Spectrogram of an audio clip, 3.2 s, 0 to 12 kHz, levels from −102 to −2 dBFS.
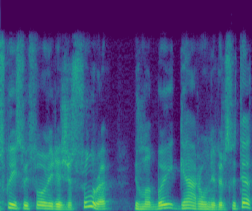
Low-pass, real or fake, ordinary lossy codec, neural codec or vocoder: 9.9 kHz; fake; Opus, 64 kbps; autoencoder, 22.05 kHz, a latent of 192 numbers a frame, VITS, trained on one speaker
